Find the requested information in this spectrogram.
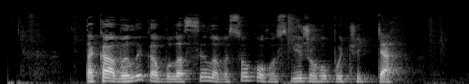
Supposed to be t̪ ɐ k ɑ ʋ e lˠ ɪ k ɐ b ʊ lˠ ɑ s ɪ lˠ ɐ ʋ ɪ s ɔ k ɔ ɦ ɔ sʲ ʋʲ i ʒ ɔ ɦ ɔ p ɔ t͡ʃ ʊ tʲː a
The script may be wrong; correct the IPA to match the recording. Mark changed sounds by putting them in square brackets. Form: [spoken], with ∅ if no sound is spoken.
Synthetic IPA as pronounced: t̪ ɐ k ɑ ʋ e lˠ ɪ k ɐ b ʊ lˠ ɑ s ɪ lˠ ɐ ʋ ɪ s ɔ k ɔ ɦ ɔ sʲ ʋʲ i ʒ ɔ ɦ ɔ p ɔ t͡ʃ ʊ tʲː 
